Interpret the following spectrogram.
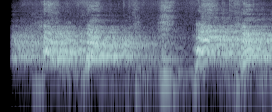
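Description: A dog barking and yelping in two loud bouts, the second starting about a second and a half in.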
